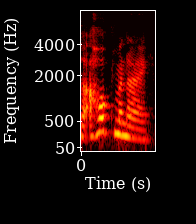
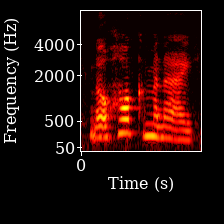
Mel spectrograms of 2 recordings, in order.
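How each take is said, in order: First: "Hogmanay" said "HOG-muh-nay", flat; "Hogmanay" with a plain English ending "nay"; "Hogmanay" plain English reading; first try. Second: "Hogmanay" ending "nigh", HOG-muh-NIGH; "Hogmanay" the Scottish way; corrected pronunciation. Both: Shown as a demonstration.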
